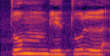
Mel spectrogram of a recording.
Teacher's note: ada yang membaca dengan intibaakusyafatain merapatkan kedua bibir ada juga membaca dengan furja memberikan sedikit cela tapi kita menggunakan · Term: iqlab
